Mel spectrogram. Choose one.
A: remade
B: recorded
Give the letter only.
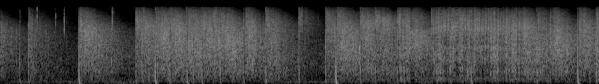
B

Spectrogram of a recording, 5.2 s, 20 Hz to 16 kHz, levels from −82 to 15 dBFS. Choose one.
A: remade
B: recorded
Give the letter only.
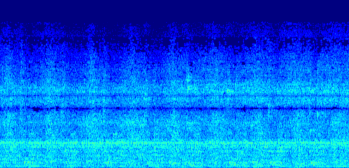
B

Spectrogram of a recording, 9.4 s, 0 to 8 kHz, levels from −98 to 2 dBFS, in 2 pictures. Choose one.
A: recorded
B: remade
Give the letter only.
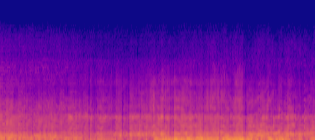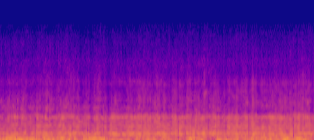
B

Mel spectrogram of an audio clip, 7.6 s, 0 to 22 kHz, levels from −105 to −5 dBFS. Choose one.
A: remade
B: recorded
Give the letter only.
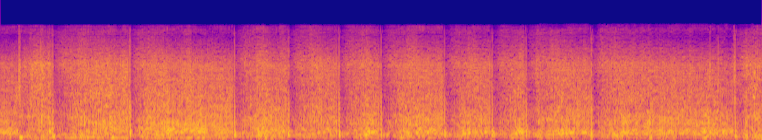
A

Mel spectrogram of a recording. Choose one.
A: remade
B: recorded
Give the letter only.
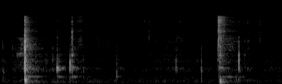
A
